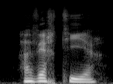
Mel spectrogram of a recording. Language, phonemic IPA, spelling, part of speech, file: French, /a.vɛʁ.tiʁ/, avertir, verb, Fr-avertir.ogg
- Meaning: 1. to warn 2. to notify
